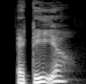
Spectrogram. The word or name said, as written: addere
